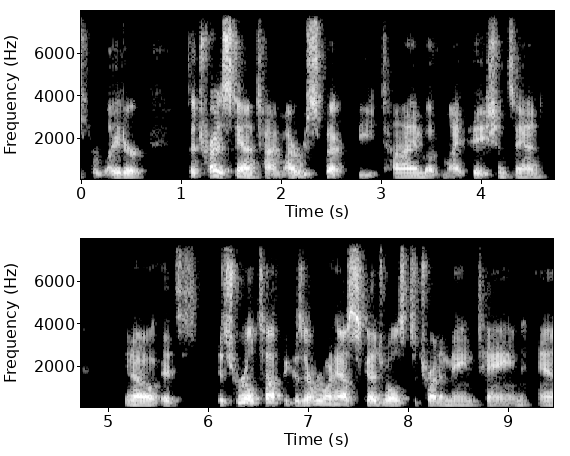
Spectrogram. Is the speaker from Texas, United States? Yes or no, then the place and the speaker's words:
no; Southern California, United States; growing up in Southern California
